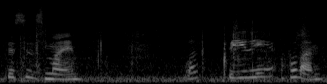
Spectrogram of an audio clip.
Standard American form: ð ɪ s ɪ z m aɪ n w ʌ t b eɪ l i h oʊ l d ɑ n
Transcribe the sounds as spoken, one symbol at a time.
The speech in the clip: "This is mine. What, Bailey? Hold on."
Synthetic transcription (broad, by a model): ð ɪ s ɪ z m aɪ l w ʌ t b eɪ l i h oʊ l ɑ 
